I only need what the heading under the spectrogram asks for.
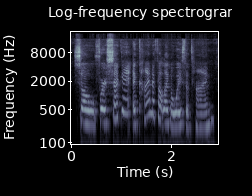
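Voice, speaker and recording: Brief: young woman in her twenties, casual streamer, higher voice, rambling and full of fillers. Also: big pitch swings, normal speed, a little mellow. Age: 20s. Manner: chatty, rambling, answers chat questions with many fillers. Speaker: livestreamer. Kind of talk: casual live-stream chat.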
